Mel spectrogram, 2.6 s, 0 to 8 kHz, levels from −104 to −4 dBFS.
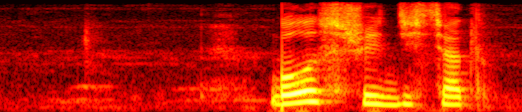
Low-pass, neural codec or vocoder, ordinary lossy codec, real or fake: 7.2 kHz; none; none; real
